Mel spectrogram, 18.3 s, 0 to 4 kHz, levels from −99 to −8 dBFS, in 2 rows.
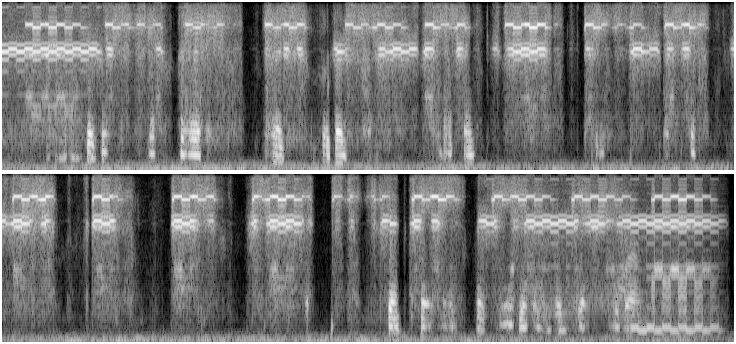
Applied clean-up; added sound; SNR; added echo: neural diffusion model UNIVERSE++.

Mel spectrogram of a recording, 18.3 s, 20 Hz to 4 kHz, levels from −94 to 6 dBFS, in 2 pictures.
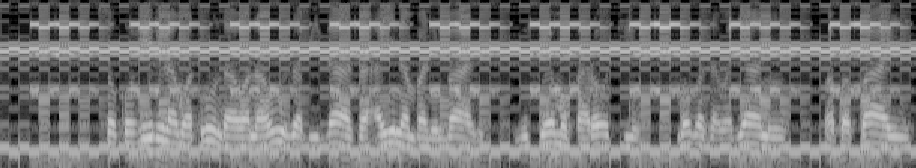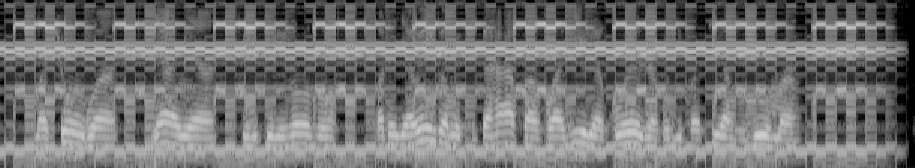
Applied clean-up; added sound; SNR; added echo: none; Alarm; -3 dB; none.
